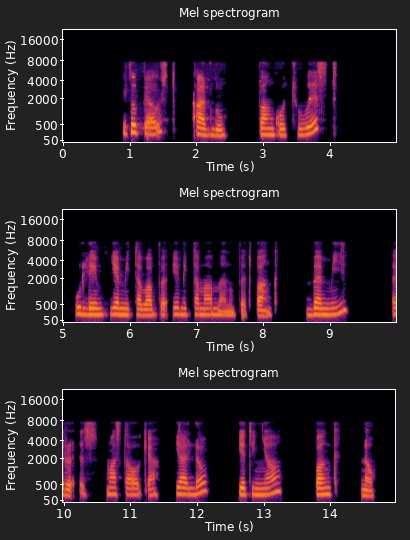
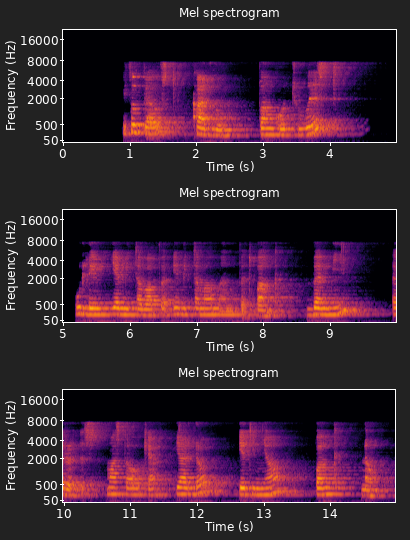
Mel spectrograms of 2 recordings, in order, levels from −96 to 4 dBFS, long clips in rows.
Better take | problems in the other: first | room echo; dies away in 0.9 s

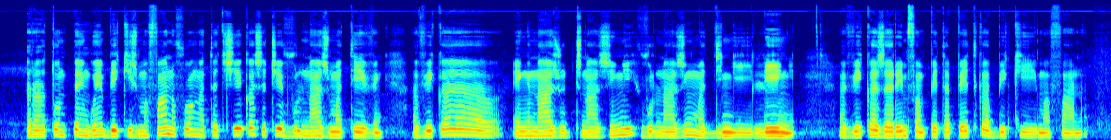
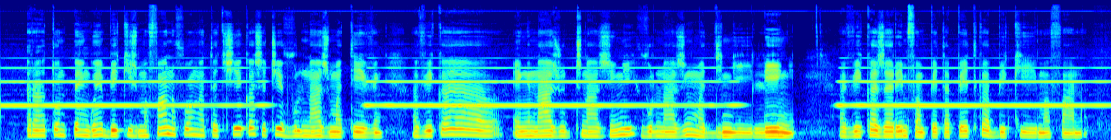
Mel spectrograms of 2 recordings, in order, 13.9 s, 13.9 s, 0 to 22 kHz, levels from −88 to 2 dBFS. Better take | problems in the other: first | background sound (Wind instrument, woodwind instrument); 6 dB below the speech

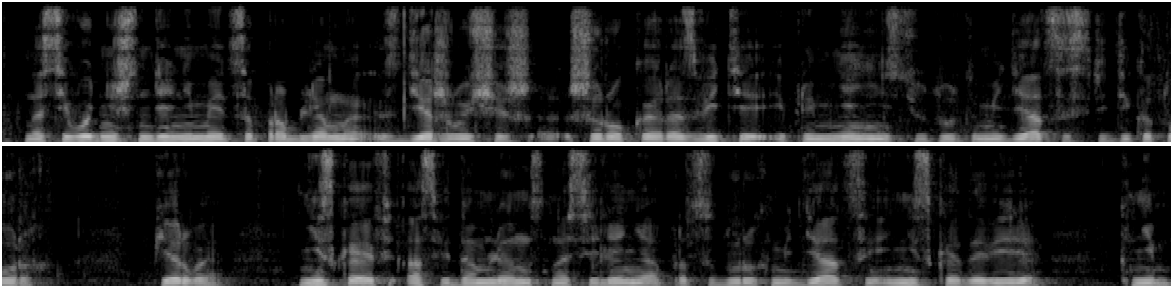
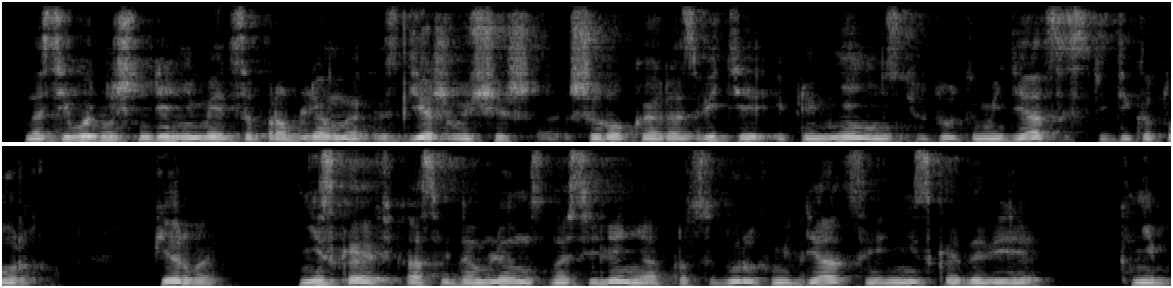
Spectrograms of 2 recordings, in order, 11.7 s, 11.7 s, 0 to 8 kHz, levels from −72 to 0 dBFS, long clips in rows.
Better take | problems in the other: first | noise reduction (neural mask model DeepFilterNet 3)

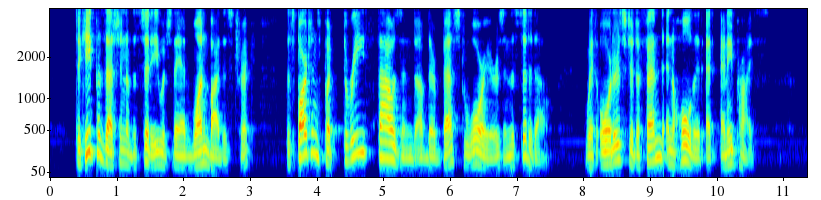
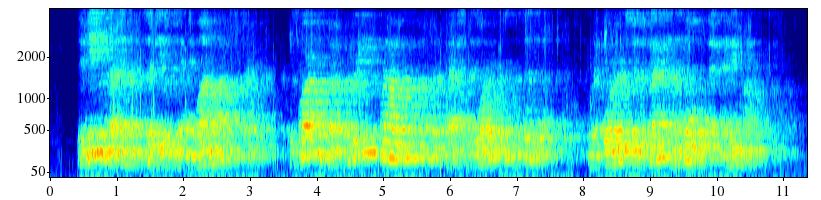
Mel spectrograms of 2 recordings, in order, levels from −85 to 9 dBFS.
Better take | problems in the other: first | noise reduction (neural separator model SepFormer DNS4)

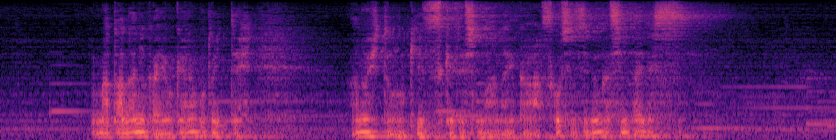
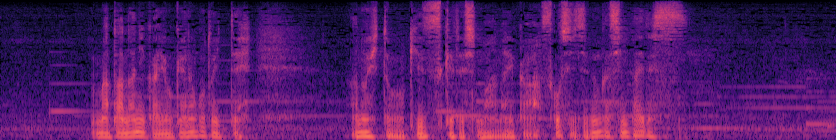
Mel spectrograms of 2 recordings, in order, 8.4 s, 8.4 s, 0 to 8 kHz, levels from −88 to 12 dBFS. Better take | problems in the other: second | room echo; dies away in 1.8 s

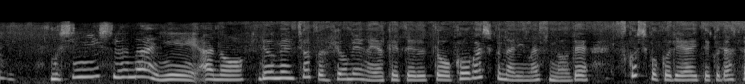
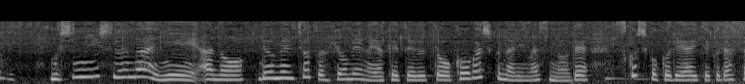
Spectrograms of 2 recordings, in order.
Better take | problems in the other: second | noise reduction (neural mask model Resemble Enhance denoiser)

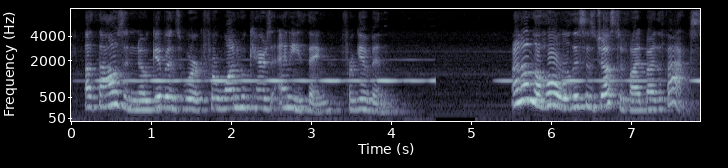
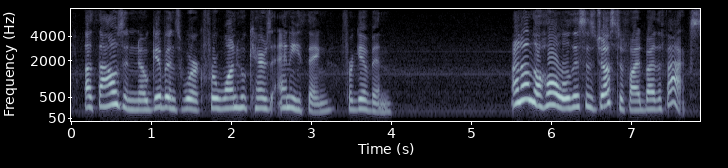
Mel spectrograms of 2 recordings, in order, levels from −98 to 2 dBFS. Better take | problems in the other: second | background sound (Glass); 7 dB below the speech // room echo; dies away in 0.5 s

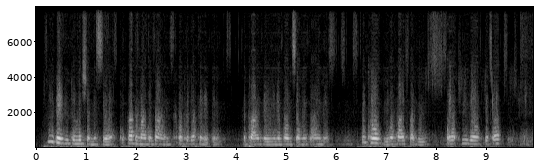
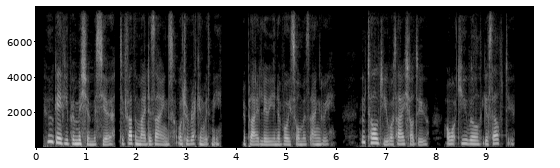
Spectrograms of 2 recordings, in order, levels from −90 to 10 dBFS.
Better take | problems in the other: second | noise reduction (neural separator model SepFormer DNS4)

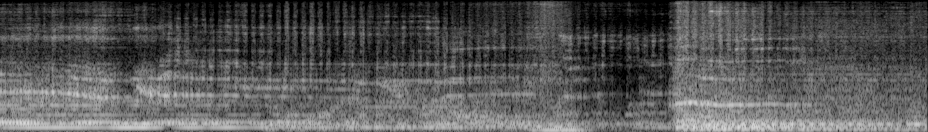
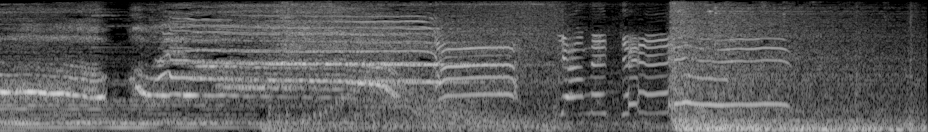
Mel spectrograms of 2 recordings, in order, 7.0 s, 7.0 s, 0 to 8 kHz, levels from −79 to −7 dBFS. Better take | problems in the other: second | noise reduction (neural separator model SepFormer DNS4)

